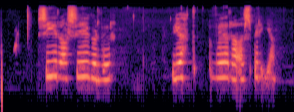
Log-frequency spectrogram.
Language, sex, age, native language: Icelandic, female, 11, Icelandic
